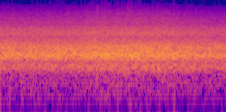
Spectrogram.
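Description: A steady rushing noise with no pitch, laid over the club's closing logo card as an outro sound effect.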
